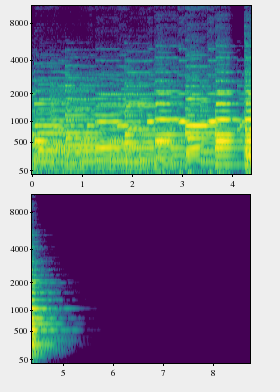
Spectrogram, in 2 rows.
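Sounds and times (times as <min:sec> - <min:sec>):
march music at 100 bpm: 0:00.2 - 0:05.1.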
